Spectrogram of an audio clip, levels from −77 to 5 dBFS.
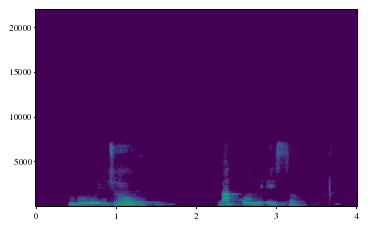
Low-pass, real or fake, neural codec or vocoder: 7.2 kHz; fake; codec, 16 kHz, 1 kbps, X-Codec, HuBERT features, trained on general audio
